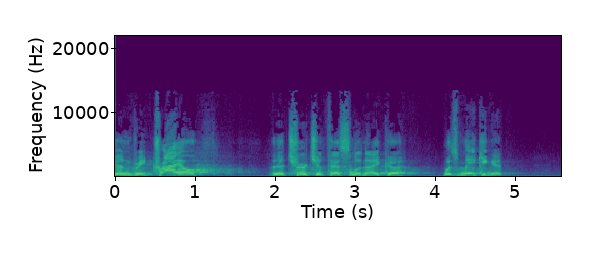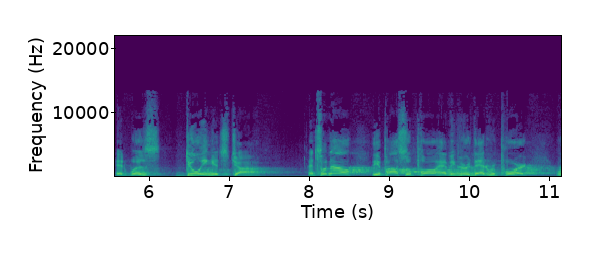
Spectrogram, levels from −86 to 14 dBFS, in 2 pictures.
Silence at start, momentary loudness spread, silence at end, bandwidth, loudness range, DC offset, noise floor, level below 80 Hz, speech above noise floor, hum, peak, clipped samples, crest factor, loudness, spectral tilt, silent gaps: 0 s; 9 LU; 0 s; 13.5 kHz; 3 LU; under 0.1%; -51 dBFS; -52 dBFS; 35 dB; 60 Hz at -50 dBFS; -2 dBFS; under 0.1%; 16 dB; -17 LUFS; -3.5 dB/octave; none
